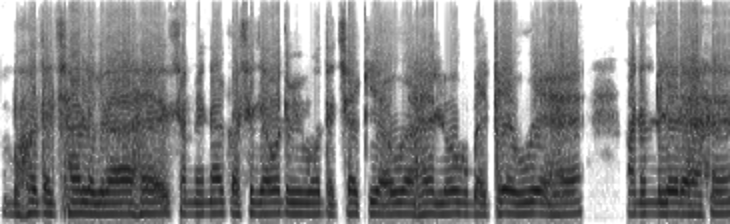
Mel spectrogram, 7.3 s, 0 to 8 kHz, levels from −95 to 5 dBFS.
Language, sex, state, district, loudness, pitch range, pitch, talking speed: Hindi, male, Bihar, Purnia, -10 LUFS, 145-150 Hz, 150 Hz, 180 wpm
